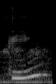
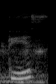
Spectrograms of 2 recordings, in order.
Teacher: Oke, next is a linguodental or dental sounds are produced when the tip of the tongue is placed between the upper and lower teeth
